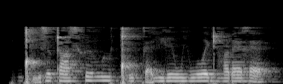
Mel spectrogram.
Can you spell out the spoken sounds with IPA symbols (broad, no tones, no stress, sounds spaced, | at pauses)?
ǃʼ ḭ z ø ʈ ɑ z x ø v ɯ ǃʼ u k æ̰ z j e w i w o e̯ ɖʱ ɑ ɽ æ x æ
